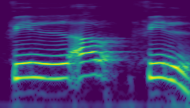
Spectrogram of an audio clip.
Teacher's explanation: fa baris bawah bunyi fi. Bukan bunyi fe. Bila bunyi fi, bila datang lam jadi fil.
